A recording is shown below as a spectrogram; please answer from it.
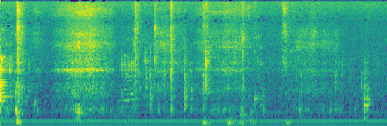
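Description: Faint mouth sounds of a man chewing a mouthful of food and breathing through his nose, a few small soft sounds scattered through, over a low steady hum.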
